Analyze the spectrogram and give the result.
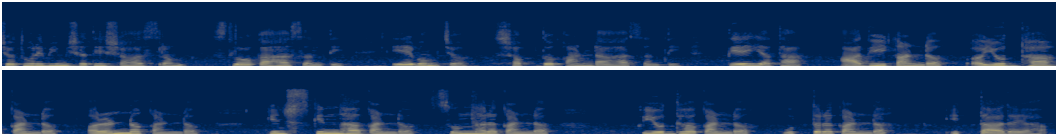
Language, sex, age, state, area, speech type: Sanskrit, female, 18-30, Tripura, rural, spontaneous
